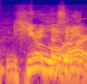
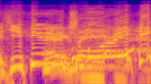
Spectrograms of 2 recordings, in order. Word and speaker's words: Hugh Laurie: Hugh Laurie, not Huge Laurie.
